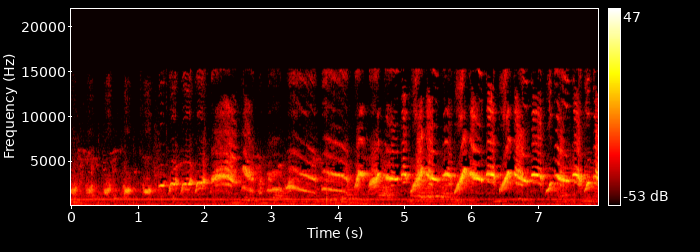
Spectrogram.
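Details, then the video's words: Song of a Chinese hwamei from Vietnam: sliding whistles that build from soft to loud, sweeping up and down in rapid repeated phrases, with a faint steady hum behind. "chim mi"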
